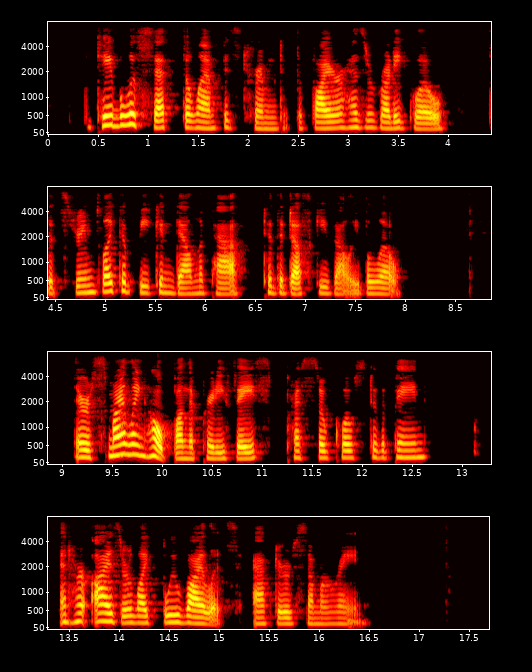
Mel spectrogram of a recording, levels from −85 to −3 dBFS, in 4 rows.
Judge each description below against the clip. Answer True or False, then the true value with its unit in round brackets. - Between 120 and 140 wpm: False (175 wpm)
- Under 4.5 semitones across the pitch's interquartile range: True (3.2 semitones)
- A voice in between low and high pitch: True (180 Hz)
